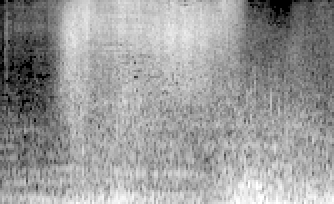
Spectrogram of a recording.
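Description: An explosion booms with a roaring blast.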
